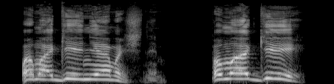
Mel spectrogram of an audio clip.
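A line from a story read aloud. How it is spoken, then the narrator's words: Hoarse grumbling chorus. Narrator (Russian): Голоса слились в ворчащий хриплый гул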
